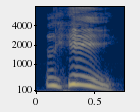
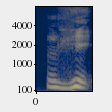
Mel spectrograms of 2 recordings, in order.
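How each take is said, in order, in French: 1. Elle se prononce sans coup de glotte. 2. Elle se prononce avec un coup de glotte. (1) "Avec la nasalisation" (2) "Avec le coup de glotte"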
